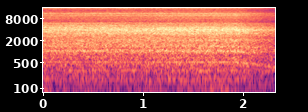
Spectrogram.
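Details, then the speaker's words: BMW G310 R radiator fan motor after repair (gunk cleaned out, brushes refitted), bench-tested on 12 volts over three runs. A smooth, steady high-pitched whir that eases off with no grinding; works, and the owner accepts the slight noise. "Okay. One test two still works. Test three still works. Fine. I guess this is going to work for a while for me. I'm okay with that noise."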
